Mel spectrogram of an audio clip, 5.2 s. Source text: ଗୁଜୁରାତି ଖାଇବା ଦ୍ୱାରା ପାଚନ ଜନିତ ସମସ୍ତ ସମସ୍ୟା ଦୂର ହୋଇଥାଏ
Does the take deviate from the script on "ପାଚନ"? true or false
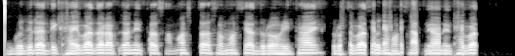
true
